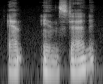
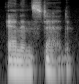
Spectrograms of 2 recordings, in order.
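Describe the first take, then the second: First: 'And' ends in a glottal stop. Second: The D drops and 'and' links smoothly. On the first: The speaker calls it wrong. "It's not a glottal stop. It's not an instead" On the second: The speaker calls it right. "the D here disappears"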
